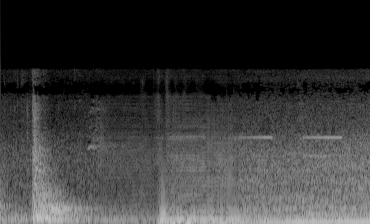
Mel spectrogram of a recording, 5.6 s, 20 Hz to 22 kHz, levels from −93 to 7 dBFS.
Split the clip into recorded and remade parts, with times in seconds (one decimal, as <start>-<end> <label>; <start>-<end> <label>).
0.0-1.5 recorded; 1.5-3.6 remade; 3.6-5.6 recorded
